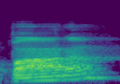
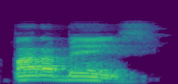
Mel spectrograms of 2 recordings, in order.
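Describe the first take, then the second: First: "parabéns" broken into "para", a long pause, then "béns"; syllable-by-syllable demo. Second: Said in the usual way. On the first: Shown as a demonstration. Teacher showing students the strong syllable, "parabéns" split before "béns". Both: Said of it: "A sílaba forte é essa daqui".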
